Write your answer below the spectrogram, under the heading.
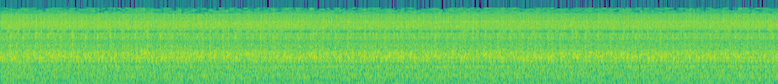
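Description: Heavy diesel clatter at idle with a dull knock about twice a second underneath, steady throughout; an internal engine knock, source not pinned down.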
